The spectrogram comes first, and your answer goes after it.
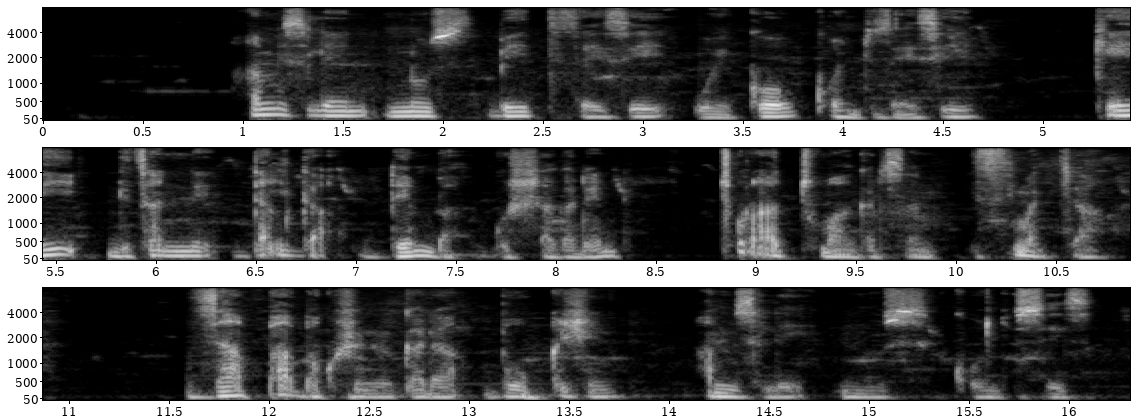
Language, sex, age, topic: Gamo, male, 25-35, agriculture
